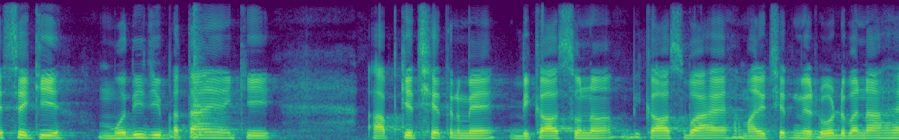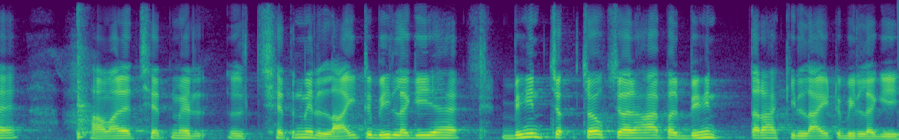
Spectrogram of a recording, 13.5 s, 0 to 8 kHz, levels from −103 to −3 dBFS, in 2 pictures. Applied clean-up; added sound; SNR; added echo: none; Snare drum; 15 dB; none.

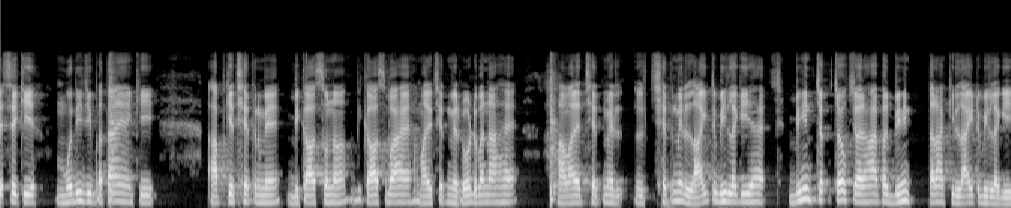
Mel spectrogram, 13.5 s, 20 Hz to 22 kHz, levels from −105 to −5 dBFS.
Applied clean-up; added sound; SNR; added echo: classical method spectral subtraction.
